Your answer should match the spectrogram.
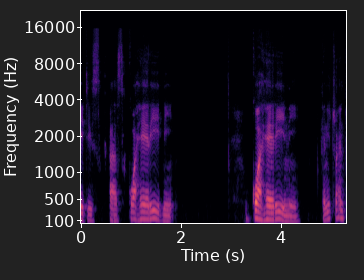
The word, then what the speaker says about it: kwaherini: If you wanted to say goodbye to many people, you'd say it is as kwaherini. Kwaherini. Can you try and pronounce that?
